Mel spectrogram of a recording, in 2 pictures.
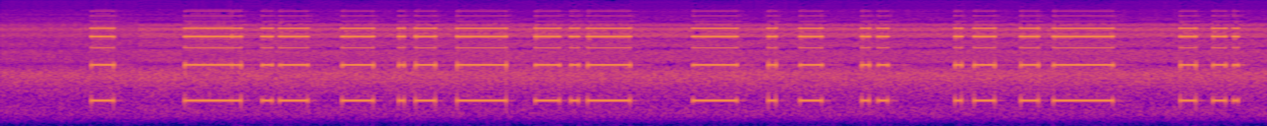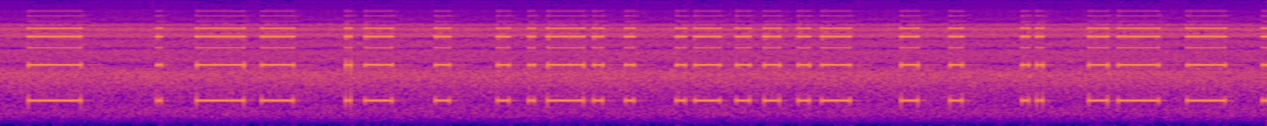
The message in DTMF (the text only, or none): none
